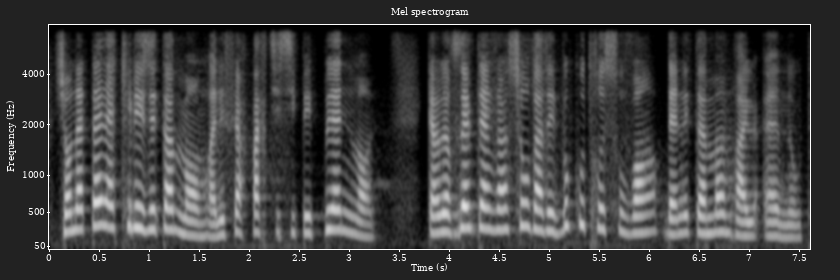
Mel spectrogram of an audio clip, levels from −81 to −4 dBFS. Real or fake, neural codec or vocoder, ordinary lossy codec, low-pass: fake; codec, 16 kHz, 0.5 kbps, FunCodec, trained on Chinese and English, 25 frames a second; none; 7.2 kHz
